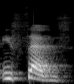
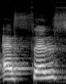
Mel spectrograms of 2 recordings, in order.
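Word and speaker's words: essence: इज so friends next हमारे पास है इसेंस या फिर कई लोग इसको एसेंस भी प्रोनाउंस करते हैं और इसका अर्थ होता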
